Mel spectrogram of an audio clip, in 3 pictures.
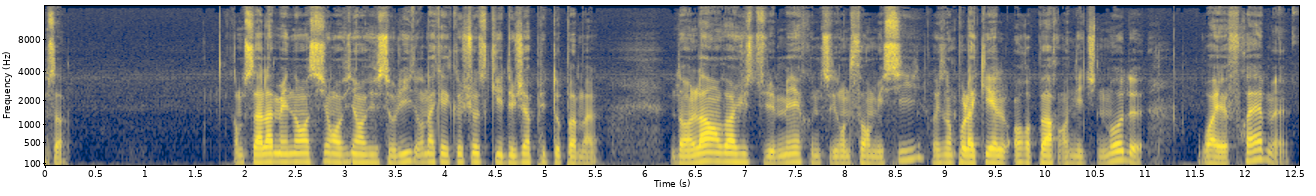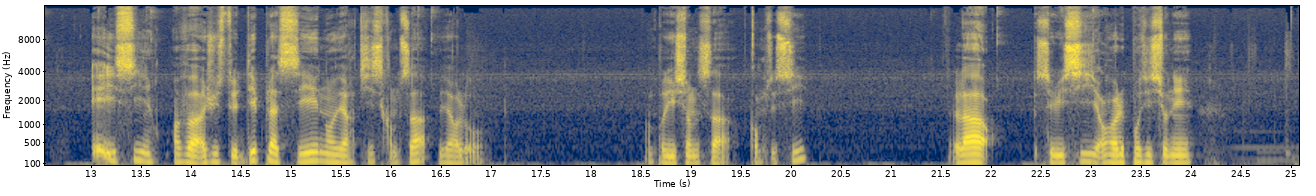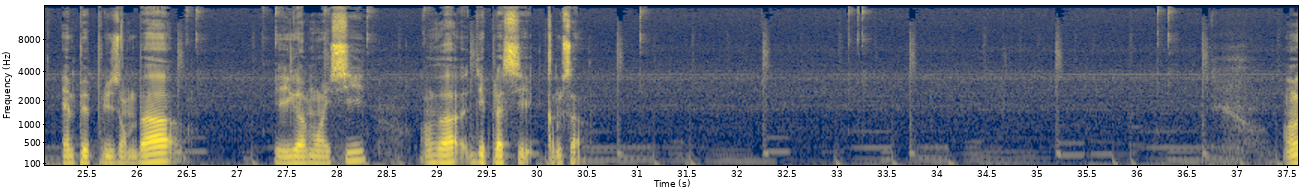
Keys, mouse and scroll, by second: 1.8 Tab, 2.3 z, 5.6-6.7 scroll up 5, 6.7 scroll up 2, 9.6 Tab, 11.4 z, 12.3 right click, 12.7 b, 17.8 Tab, 18.4 a, 20.1 Tab, 20.7 z, 21.9 right click, 22.2 b, 27.3 right click, 27.6 b, 28.8-31.9 drag, 36.2 click.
